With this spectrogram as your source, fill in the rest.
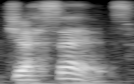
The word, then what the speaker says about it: Jasset: you the CEO of fee bars it's Nick jesset how's it going Nick doing great how are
